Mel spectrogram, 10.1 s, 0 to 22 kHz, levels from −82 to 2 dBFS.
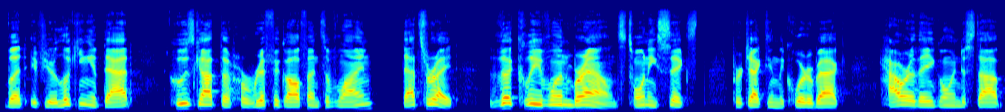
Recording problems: thin; somewhat; fading below 300 Hz

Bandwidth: 14.5 kHz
